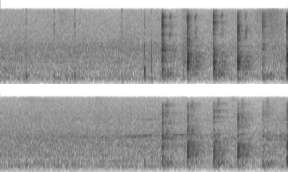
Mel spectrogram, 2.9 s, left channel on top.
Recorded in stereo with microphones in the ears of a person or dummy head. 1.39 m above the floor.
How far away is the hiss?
I don't hear a hiss.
